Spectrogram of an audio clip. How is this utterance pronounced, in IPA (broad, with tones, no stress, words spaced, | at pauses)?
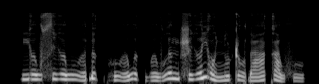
jə˧w si˧ə̯wu˨˩˦ə̯ɗə˨˩k̚hu˨˩˦ə̯ wə˨˩k̚wə˨˩˦wlə˧ŋʂi˧˥ə̯ jɔ˨˩˨ɲu˧ ʈo˨˩ɗaː˧˥ka˨˩˨wxu˨˩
